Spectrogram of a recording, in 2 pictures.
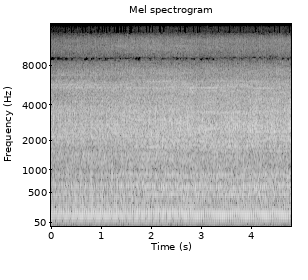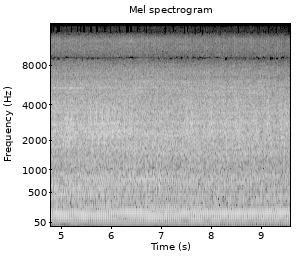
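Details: Calibra 4x4 converted to 2.5 V6, started after years stored, belts and all oils including diff changed: steady even idle, smooth low hum, no knocks, misses or rattles. Normal idle.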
